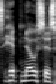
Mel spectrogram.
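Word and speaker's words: Hipgnosis: would be let's see it says pronounced like hypnosis so it's hypnosis but it's spelled H IP g and OS is so hypnosis is that company that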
